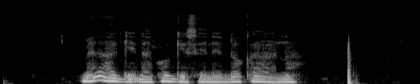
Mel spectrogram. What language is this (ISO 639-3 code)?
gba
